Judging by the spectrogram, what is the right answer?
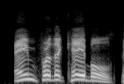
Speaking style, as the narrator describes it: shouted

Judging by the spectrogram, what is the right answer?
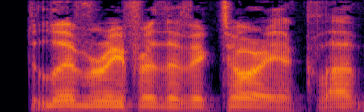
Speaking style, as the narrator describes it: the driver said in a bored voice

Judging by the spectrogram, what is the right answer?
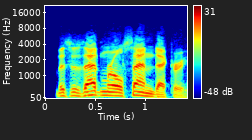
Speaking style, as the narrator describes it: snapped

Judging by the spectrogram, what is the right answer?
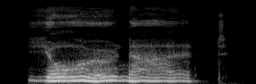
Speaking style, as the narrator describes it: whispered

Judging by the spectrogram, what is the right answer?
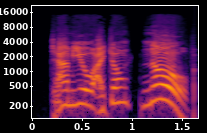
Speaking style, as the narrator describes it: Varenne's voice was a despairing shout

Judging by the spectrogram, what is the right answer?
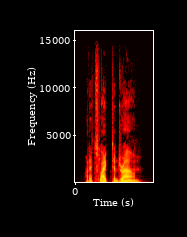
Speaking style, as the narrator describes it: whispered softly

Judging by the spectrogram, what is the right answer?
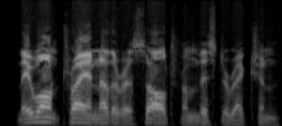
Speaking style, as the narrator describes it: Findlay said

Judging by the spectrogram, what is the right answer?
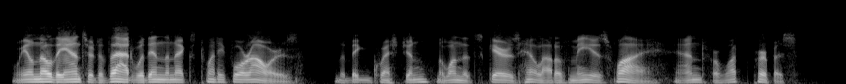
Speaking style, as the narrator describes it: replied in an even, disquieting tone

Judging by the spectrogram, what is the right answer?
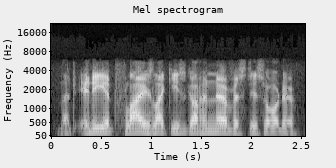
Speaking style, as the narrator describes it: snapped Briscoe

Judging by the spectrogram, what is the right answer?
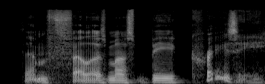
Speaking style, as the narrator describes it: mumbled

